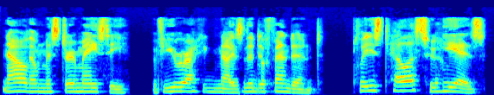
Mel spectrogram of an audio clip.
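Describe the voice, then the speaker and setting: A woman's voice: low-pitched, normal speed, lightly acted. A woman playing an earnest, idealistic male lawyer in a radio play. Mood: composed, probing.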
